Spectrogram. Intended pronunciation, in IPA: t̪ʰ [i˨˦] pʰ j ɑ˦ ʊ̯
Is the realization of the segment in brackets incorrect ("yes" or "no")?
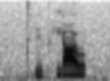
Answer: no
